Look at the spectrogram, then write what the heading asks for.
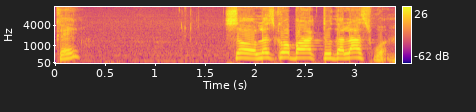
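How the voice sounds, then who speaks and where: A man speaks with a Spanish accent in an animated tone. His pitch is extremely high. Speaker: channel host. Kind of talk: live show commentary.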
